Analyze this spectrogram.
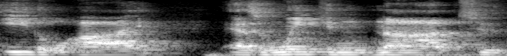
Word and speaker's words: Eagle AI: Well, you saw Cleita Mitchell, who is uh Trump's personal attorney and has formed this group, Eagle AI, which she pronounces Eagle Eye, as a winking nod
